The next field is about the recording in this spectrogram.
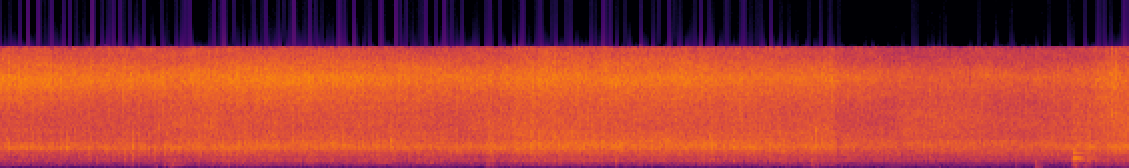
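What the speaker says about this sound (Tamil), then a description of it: "இந்த டைமில் நம்ம வாஷ் பண்ணி வச்சுருக்க கேரட் உருளைக்கிழங்கு இதில் சேர்த்துக்கிறேன்." Carrots and potatoes sautéing with onions in a pan give a steady, soft sizzle with occasional stirring scrapes, fairly quiet and continuous with no voices.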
